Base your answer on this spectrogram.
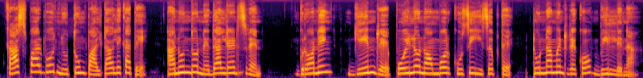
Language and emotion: Santali, neutral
